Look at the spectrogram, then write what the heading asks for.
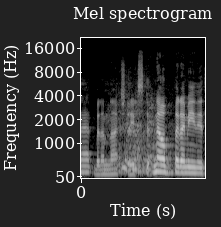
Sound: laughter

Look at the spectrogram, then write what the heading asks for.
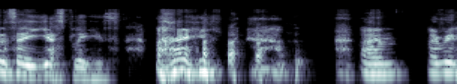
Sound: laughing

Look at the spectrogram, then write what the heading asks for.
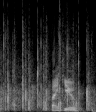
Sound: applause

